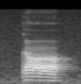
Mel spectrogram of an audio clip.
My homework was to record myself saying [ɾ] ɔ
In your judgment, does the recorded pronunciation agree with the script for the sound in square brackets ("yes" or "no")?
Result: yes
